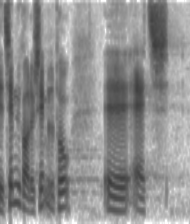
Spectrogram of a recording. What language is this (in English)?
Danish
